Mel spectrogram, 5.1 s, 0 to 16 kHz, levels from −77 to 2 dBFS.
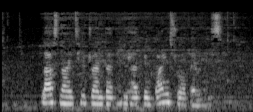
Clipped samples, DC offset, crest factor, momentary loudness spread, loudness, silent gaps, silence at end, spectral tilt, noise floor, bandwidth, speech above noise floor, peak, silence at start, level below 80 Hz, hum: under 0.1%; under 0.1%; 18 dB; 10 LU; -21 LUFS; none; 0.25 s; -4.5 dB/octave; -46 dBFS; 11.5 kHz; 26 dB; -4 dBFS; 0.05 s; -54 dBFS; none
